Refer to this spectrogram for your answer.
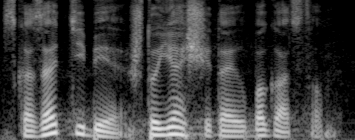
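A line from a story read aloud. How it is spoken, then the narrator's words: Plain. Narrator (Russian): спросила мама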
